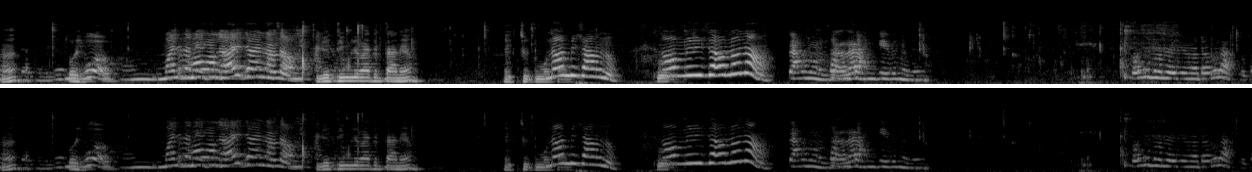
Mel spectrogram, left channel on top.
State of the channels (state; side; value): quieter; right; 12.6 dB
